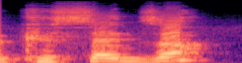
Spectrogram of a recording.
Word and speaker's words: Cusenza: because the first challenge is going to be pronounced in your last name but we'll have a go leo casenza that's perfect there we go uh he's joining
